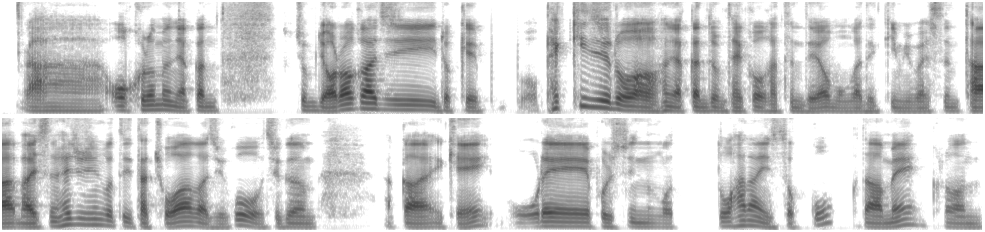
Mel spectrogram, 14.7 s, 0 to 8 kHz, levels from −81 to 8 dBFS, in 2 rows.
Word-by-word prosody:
아, 100 -1 -4
어 115 0 0
그러면 125 -2 -1
약간 100 +1 0 0.6
좀 110 - -7
여러 135 +3 +7
가지 130 -5 +4
이렇게 95 -2 -3 0.3
뭐 - - -17
패키지로 175 - +3 0.2
하면 110 +1 -3
약간 95 +1 +2
좀 100 -3 -4
될 95 +1 0
것 95 - -2
같은데요. 90 +1 -3
뭔가 90 -1 -7
느낌이 85 +1 -9
말씀 90 +3 -7
다 95 +1 +7
말씀해 95 +10 +1
주신 155 -2 -5
것들이 135 - -6
다 - - +1
좋아 120 +1 +3
가지고 90 +1 -3
지금 95 0 -5 0.5
아까 95 0 +1
이렇게 95 -2 0
오래 110 +1 +3
볼 105 -1 -7
수 100 +5 -6
있는 100 -2 -10
것도 95 +5 -9
하나 130 +1 -1
있었고, 145 - -8
그다음에 110 +10 -1
그런 95 -4 -9
100 Hz, 320 characters per minute, -24 LUFS, 95-125 Hz, 0.6 s, 여러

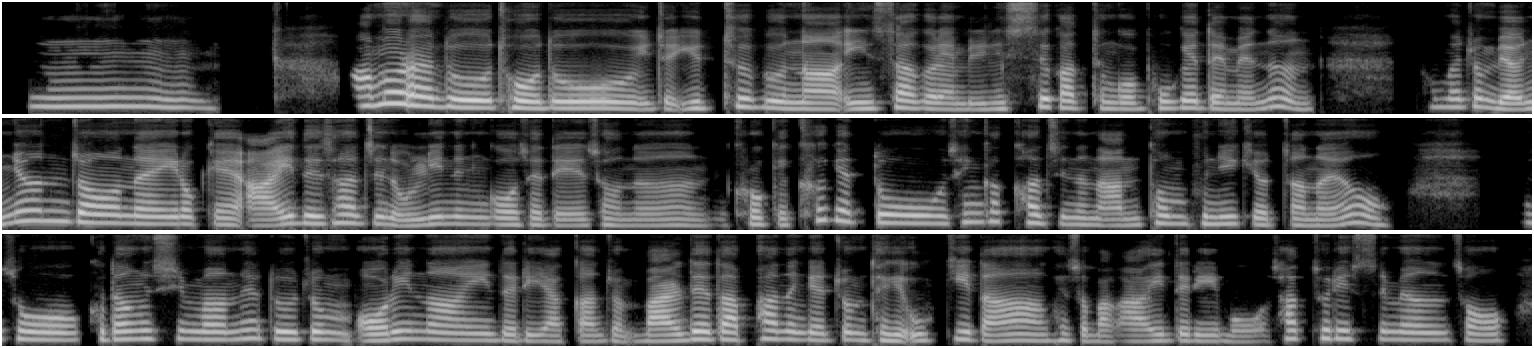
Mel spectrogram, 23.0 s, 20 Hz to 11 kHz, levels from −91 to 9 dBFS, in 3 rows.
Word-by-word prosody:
음. 255 -4 -3 0.7
아무래도 270 -7 +6
저도 195 -3 +4
이제 170 0 -5
유튜브나 195 -3 +1
인스타그램 185 -1 0
릴스 180 +8 -2
같은 200 -3 -2
거 180 0 -2
보게 205 +2 -1
되면은 180 +2 -3 0.6
정말 235 -1 -5
좀 235 -2 -1
몇 175 -3 +3
년 295 +5 0
전에 235 -5 +4
이렇게 200 -3 -1
아이들 215 +7 +2
사진 225 -4 -1
올리는 200 +5 -2
것에 190 -2 -2
대해서는 170 0 -7
그렇게 195 -2 -3
크게 315 - -2
또 230 -2 +2
생각하지는 240 -8 -3
않던 185 +6 -3
분위기였잖아요. 195 -1 -3 0.7
그래서 220 -4 +1
그 225 - -5
당시만 230 -1 +1
해도 245 -3 +1
좀 220 -2 0
어린아이들이 200 -3 0
약간 170 0 -4
좀 175 -1 -8
말대답하는 220 +5 +3
게 200 -2 -1
좀 205 0 -3
되게 195 -2 -1
웃기다. 190 -2 -1
그래서 185 -2 -6
막 165 0 -5
아이들이 175 +1 -3
뭐 160 0 -9
사투리 245 0 -1
쓰면서 210 -5 -3
205 Hz, 310 characters per minute, -20 LUFS, 180-230 Hz, 0.7 s, 아무래도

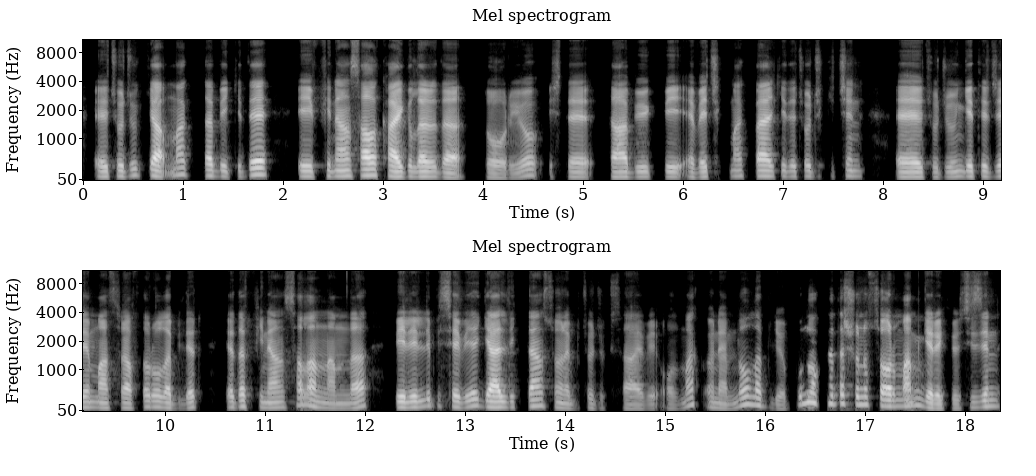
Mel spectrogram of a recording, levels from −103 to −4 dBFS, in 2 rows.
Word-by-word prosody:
eee, 115 - +1
çocuk 130 +4 -6
yapmak 160 0 +4
tabii 125 -3 0
ki 120 -2 -18
de, 160 +1 +7 0.3
iii, 120 -1 +2
finansal 130 +3 +4
kaygıları 115 -3 +5
da 95 -1 +3 0.2
doğuruyor, 95 +9 -4
işte, 110 -1 -2 0.2
daha 110 -1 +3
büyük 115 0 -6
bir 110 -1 0
eve 110 +1 0
çıkmak 125 +2 -12
belki 125 -1 +3
de 120 - -5
çocuk 125 +1 -11
için, 125 -2 -10 0.3
eee, 110 0 +5
çocuğun 110 +1 -9
getireceği 120 0 -1
masraflar 115 +2 -3
olabilir 115 -2 -2 0.3
ya 125 - -4
da 140 - +1
finansal 120 -2 -4
anlamda 110 -2 -1 0.3
belirli 130 +5 +1
bir 145 - -22
seviyeye 130 +3 -1
geldikten 125 +2 +4
sonra 115 -9 -7
bir - - -37
çocuk - - -18
sahibi 95 0 -8
olmak 110 - -10
önemli 110 - -8
olabiliyor. 135 - -5
Bu 195 - -6
noktada 210 -3 -2
şunu 185 -3 -4
sormam 150 -1 +2
gerekiyor, 100 -1 +1
sizin 140 +7 -6
120 Hz, 155 wpm, -27 LUFS, 110-140 Hz, 0.3 s, de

